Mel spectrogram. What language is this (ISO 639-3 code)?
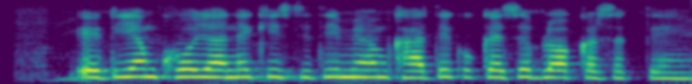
bho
